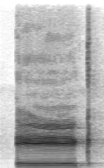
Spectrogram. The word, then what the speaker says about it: ek: Y la palabra que lo ejemplifica es estrella y se dice de la siguiente forma: ek, ek, ek, ek, estrella.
